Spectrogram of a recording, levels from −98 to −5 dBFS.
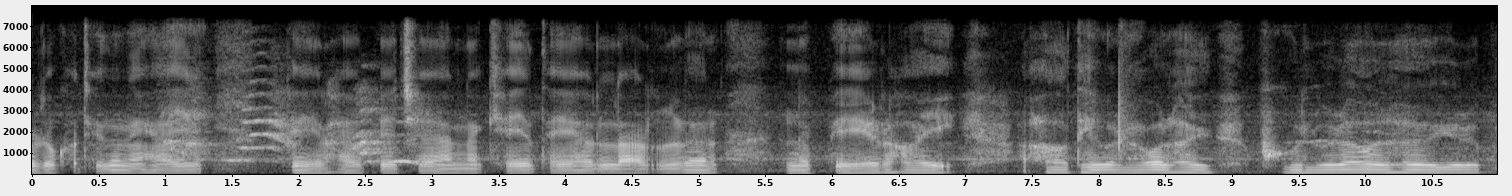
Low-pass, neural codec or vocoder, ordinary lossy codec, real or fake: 7.2 kHz; none; none; real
